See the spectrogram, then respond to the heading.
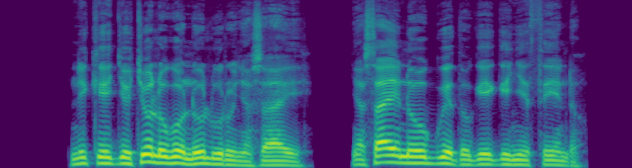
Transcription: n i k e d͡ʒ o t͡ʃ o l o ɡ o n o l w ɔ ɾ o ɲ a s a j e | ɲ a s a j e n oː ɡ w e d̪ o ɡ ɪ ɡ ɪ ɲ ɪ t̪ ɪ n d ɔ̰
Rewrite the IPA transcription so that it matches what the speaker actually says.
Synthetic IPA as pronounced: n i k e d͡ʒ o t͡ʃ o l o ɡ o n o l w o ɾ o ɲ a s a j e | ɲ a s a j e n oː ɡ w e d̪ o ɡ ɪ ɡ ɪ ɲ ɪ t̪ ɪ n d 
